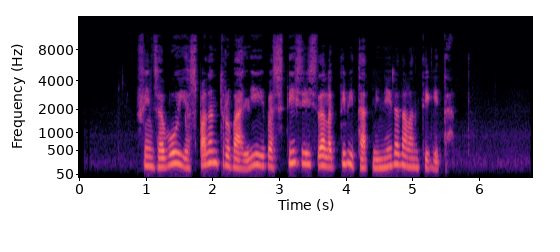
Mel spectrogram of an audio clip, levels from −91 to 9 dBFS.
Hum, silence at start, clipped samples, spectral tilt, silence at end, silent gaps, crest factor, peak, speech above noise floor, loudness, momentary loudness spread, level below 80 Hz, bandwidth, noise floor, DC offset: none; 0.9 s; under 0.1%; -6 dB/octave; 1.2 s; none; 22 dB; -4 dBFS; 43 dB; -23 LUFS; 9 LU; -74 dBFS; 11.5 kHz; -66 dBFS; under 0.1%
